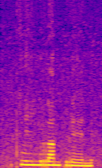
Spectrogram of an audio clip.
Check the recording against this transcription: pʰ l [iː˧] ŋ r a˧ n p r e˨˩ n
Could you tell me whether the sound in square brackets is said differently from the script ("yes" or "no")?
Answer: no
